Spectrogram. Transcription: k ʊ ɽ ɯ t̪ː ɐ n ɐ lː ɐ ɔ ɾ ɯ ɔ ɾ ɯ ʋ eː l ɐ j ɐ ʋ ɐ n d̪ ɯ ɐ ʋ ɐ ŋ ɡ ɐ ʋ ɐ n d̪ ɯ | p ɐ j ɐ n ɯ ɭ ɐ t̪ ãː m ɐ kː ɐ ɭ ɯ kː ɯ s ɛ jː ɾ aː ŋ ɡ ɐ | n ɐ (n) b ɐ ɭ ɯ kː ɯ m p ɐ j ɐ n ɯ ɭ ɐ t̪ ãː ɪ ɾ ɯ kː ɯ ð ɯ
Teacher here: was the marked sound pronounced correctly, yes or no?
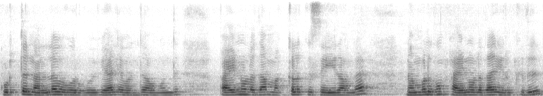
no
